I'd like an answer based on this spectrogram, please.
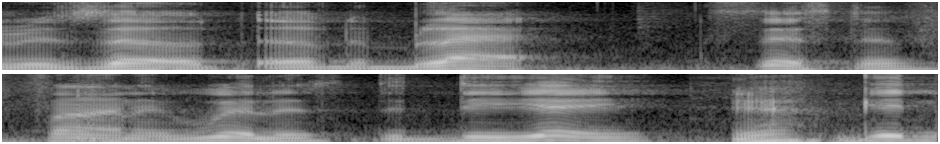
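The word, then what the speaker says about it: Fani: Fanny and Fonnie, and her name is Fonnie Willis. Funny. It's spelled different than Fanny. Well, say it again so America can hear It's it. Fonnie Willis. Funny. Fonnie. Fonnie, Willis. F-A-N-I.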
